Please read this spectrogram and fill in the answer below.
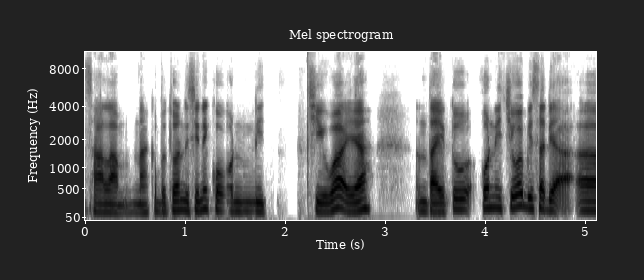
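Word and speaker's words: こんにちは: Kenapa dibacanya wa ya? H di sini awalnya adalah partikel ya. Makanya dia dibacanya konnichiwa.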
